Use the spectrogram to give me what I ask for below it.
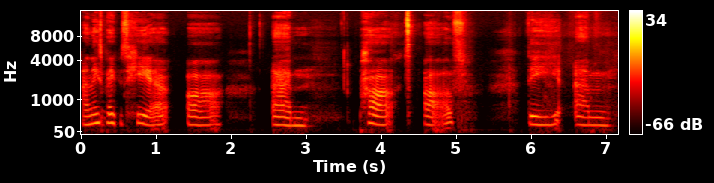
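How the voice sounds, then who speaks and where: A woman's voice: mid-range voice, steady tone, very slow, gravelly, darkish tone, dry recording. A woman, from the UK, chatting casually through a papercraft unboxing, gushing about the items with lots of ums and self-corrections. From United Kingdom. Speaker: papercraft vlogger.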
